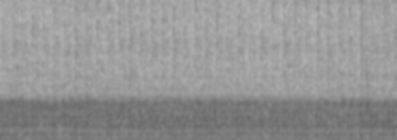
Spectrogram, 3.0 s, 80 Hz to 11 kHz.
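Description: A Yamaha Sniper 155 VVA motorcycle engine running on Shell Advance Ultra fully synthetic oil drones steadily and close as the throttle is squeezed, holding a loud, even, rapid pulsing note throughout.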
